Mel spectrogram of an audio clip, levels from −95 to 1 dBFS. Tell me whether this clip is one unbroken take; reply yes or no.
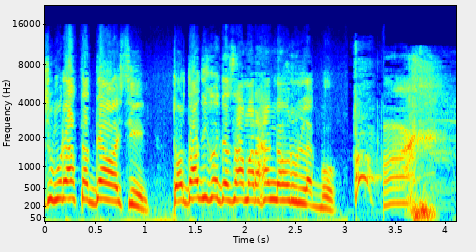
no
